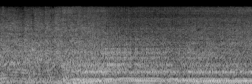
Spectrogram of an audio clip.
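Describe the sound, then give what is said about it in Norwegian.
A four-cylinder car engine revs, a loud, steady mechanical drone with a rough throaty hum that holds for a few seconds, with no voices. “Ja, sådan lød min bil i går.”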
